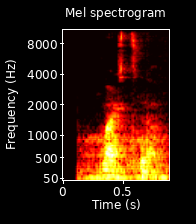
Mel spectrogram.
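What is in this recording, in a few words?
"Martna", pronunciations; Fourth Way; Beelzebub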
